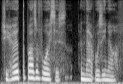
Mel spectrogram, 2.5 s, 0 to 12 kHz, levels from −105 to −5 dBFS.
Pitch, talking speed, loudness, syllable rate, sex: 205 Hz, 245 wpm, -18 LUFS, 5.6 syllables/s, female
